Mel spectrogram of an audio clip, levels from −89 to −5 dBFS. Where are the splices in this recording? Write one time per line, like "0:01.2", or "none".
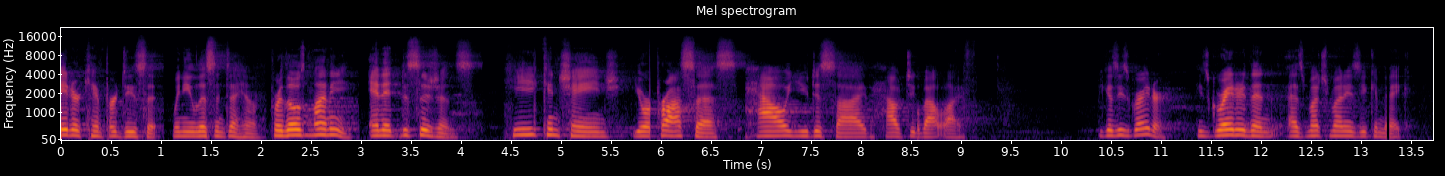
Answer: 0:01.0
0:02.0
0:02.4
0:03.0
0:03.4
0:04.2
0:06.8
0:08.6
